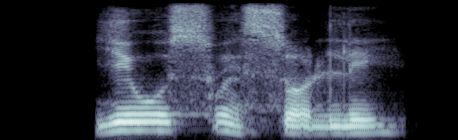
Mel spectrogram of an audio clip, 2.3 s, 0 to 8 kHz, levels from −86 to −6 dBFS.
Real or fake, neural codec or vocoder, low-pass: fake; vocoder, 44.1 kHz, 128 mel bands every 256 samples, BigVGAN v2; 7.2 kHz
